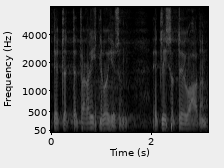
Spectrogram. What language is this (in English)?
Estonian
